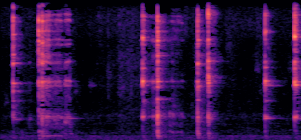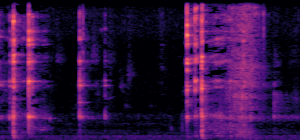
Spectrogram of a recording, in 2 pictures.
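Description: Liquid swirls and sloshes softly in a mug.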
